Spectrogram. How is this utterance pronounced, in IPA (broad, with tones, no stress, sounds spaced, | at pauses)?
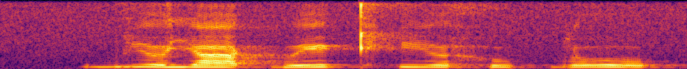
b i˧˩ ə̯ j aː˧˩ k̚ ʋ e˧˥ kʰ i˩ ə̯ h u˧˩ p̚ l o˥˨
